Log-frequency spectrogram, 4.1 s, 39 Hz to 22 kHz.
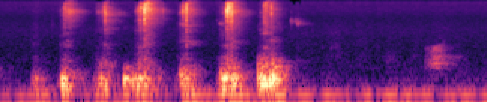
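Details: Carrot crunching by Joey, a 4.6 kg pet bunny more than 60 cm long, indoors: six crisp, evenly spaced bites about a third of a second apart, then a brief soft rustle.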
